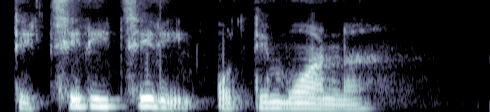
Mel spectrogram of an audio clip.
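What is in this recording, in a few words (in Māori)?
"te tiritiri o te moana", Māori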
